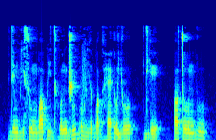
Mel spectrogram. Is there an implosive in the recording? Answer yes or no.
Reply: yes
